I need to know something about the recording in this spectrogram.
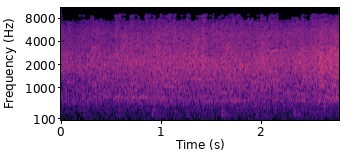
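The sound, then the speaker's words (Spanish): Steady applause from the few Villarreal fans still in the stadium stands, applauding the players after the match, a dense continuous patter of clapping that holds at a constant level throughout, with no talking over it. “los pocos aficionados del Villarreal que aún se mantienen las gradas para, bueno, pues recompensarles con ese aplauso, porque la verdad se han dejado la vida hoy en el partido y han hecho un auténtico partidazo.”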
